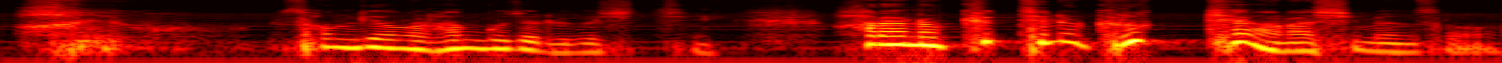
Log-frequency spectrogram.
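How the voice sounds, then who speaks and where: Animated male pastor preaching. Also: high-pitched, moderate pace. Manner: animated, asks the congregation questions. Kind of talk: sermon. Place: church sanctuary.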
